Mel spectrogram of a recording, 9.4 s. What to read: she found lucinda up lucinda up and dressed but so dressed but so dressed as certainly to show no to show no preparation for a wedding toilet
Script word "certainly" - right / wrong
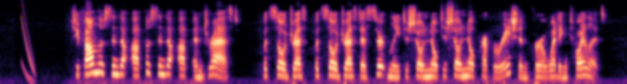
right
